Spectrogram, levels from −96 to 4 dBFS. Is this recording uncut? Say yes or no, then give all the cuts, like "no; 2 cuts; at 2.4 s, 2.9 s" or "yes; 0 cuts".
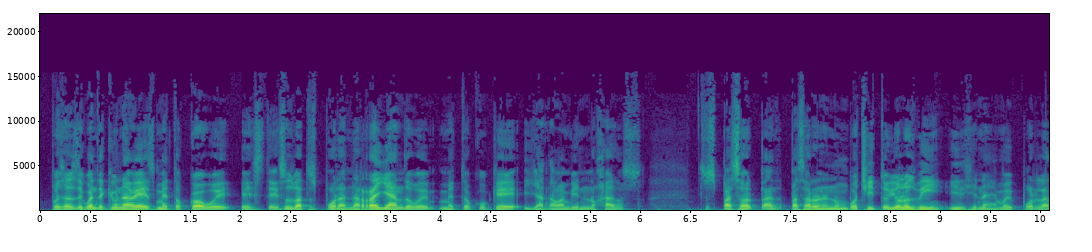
yes; 0 cuts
